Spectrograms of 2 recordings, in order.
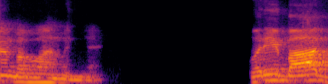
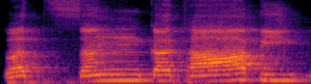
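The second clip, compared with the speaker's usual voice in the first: slow demo; 3 semitones higher, 6 dB quieter, much slower than usual. Shown as a demonstration. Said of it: "त्वत् आदत है ना".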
